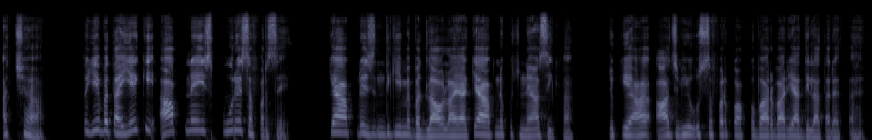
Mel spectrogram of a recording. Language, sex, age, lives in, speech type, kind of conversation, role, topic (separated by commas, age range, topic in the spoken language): Hindi, male, 20-24, India, conversation, podcast, host, Kisi culture ki mehmaan-nawazi ne tumhe kaise hairaan kiya?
